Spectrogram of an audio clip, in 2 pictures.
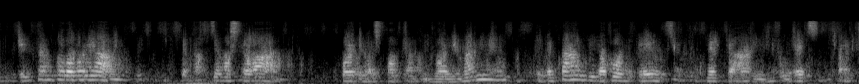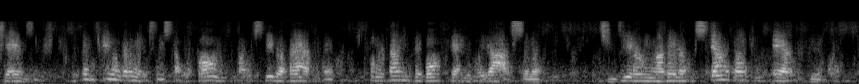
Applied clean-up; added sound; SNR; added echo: neural separator model SepFormer DNS4.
